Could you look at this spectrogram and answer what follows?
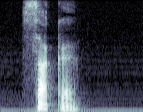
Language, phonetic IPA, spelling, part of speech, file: Polish, [ˈsakɛ], sake, noun, Pl-sake.ogg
